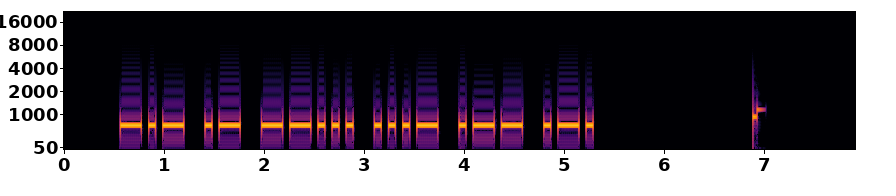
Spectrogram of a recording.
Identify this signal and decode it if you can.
Morse code, heard as a keyed tone, about 17 wpm, 700 Hz. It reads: KA7VWR
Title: USA Call Signs - 6 Characters - 3x Character Spacing - 17wpm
